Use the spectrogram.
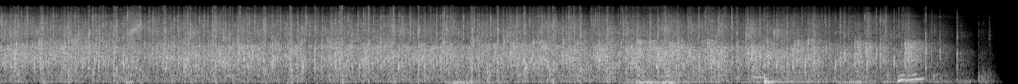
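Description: A large audience claps steadily and loudly for about nine seconds, a dense, continuous wash of applause that quickly tapers off and stops at the end.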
